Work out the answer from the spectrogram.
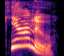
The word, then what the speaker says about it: Keanu: Keanu.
